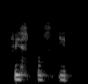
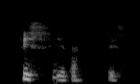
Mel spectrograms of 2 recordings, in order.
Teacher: visit itu mempunyai dua suku kata, vis plus it. Tapi stresnya itu berada di awal suku katanya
